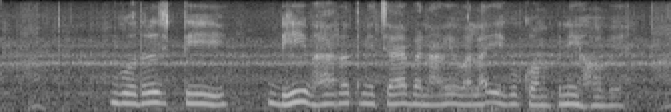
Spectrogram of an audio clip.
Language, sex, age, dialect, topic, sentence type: Bhojpuri, female, 25-30, Northern, agriculture, statement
